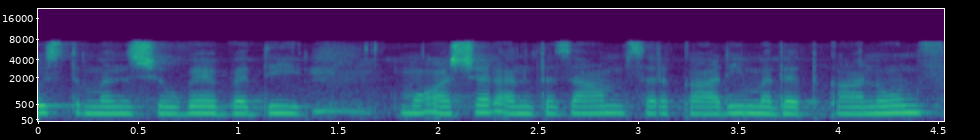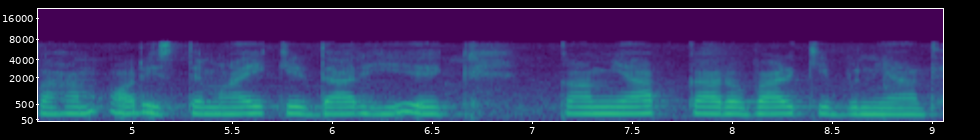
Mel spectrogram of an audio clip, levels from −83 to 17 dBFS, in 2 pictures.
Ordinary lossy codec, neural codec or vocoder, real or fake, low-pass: Opus, 64 kbps; none; real; 7.2 kHz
